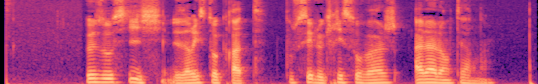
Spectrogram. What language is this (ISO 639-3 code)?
fra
